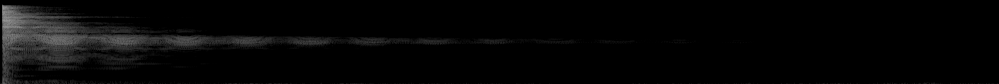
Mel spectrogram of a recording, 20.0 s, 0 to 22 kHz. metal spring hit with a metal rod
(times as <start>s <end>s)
0.0s 3.1s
